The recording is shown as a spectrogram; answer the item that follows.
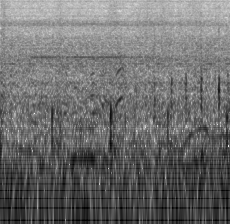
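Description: Faint background chatter of people talking, with a few light taps or clicks over steady outdoor ambience.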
